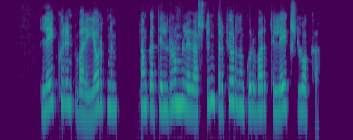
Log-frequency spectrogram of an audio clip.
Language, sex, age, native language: Icelandic, female, 50-59, Icelandic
